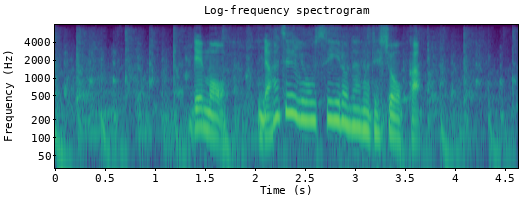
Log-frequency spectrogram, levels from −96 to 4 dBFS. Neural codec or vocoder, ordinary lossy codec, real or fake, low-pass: codec, 16 kHz, 4 kbps, FunCodec, trained on LibriTTS, 50 frames a second; Opus, 32 kbps; fake; 7.2 kHz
